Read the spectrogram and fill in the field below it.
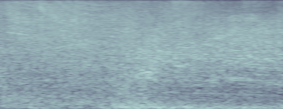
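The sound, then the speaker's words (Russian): A loud, roaring fire-magic explosion spell, cast at goblins crowded at a cave entrance, fills the whole moment: a dense rumbling whoosh with deep low-end boom that sustains steadily rather than fading, powerful, with no voices. “Огненный взрыв!”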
